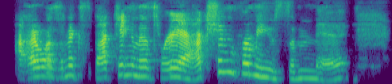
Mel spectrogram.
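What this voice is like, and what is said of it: Froggy, Muppet-like imitated voice. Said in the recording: “I love your Jenny impersonation... a little bit Kermit the Frog... there's that froggy... voice... she kind of sounds like a Muppet”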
